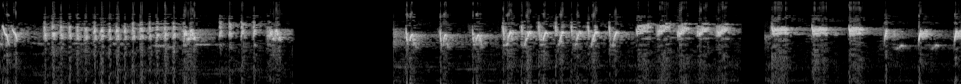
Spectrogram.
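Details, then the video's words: Masteran for contest birds, dense and harsh with sharp bursts. Long phrases of grating, rapid, high trills and piercing notes are separated by a silent pause of about a second and a shorter break. "Masteran Burung Lomba JERITAN RAPAT DAN KASAR FULL TEMBAKAN TAJAM"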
